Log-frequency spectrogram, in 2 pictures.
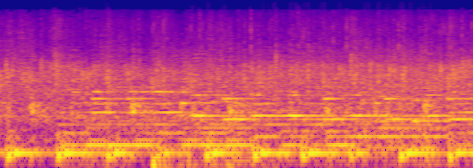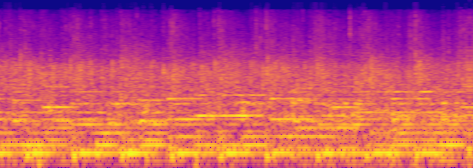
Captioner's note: applause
